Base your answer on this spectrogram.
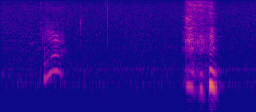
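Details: Cat described as mute, coaxed to meow indoors: one brief, soft arched meow, then after a pause a louder, broken, noisier vocal burst.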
